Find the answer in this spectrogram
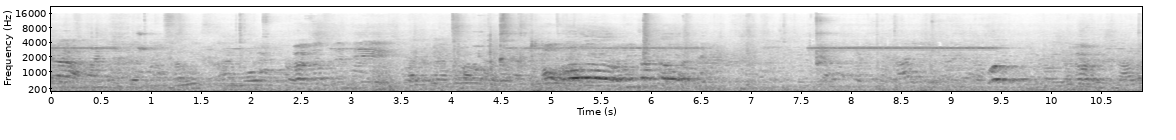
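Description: Fencing scoring machine sounding a steady high beep twice, each lasting a second or two, over voices and chatter echoing in a large hall, with scattered sharp clicks.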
